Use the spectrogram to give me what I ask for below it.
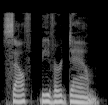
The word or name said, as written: south beaver dam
